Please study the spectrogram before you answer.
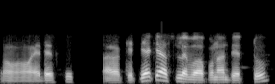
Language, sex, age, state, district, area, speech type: Assamese, male, 18-30, Assam, Dhemaji, rural, conversation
